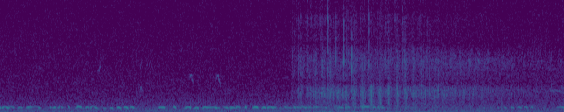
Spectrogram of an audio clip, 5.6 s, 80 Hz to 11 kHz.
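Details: Lek of black grouse on a Mykland bog, Norway, May 2022 morning, with twelve males and two females: steady low bubbling throughout, joined after three seconds by a loud broad rattling, fluttering burst lasting about a second.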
